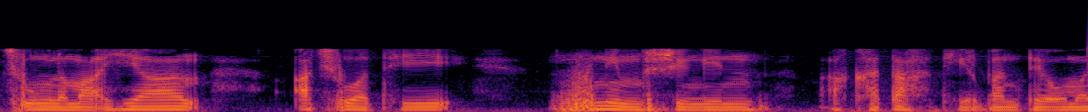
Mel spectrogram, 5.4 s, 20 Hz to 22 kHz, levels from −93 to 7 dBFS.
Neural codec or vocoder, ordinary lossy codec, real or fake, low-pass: none; none; real; 3.6 kHz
